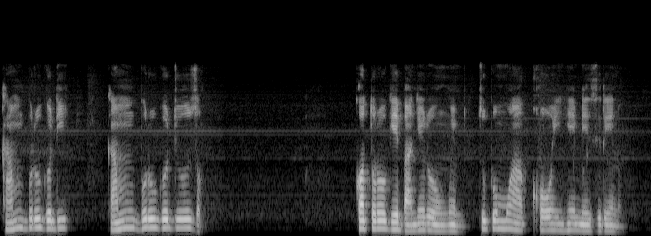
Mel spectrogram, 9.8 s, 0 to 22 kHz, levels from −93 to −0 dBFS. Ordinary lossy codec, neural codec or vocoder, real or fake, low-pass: none; none; real; 7.2 kHz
